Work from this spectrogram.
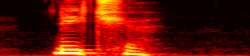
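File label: "nature", British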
